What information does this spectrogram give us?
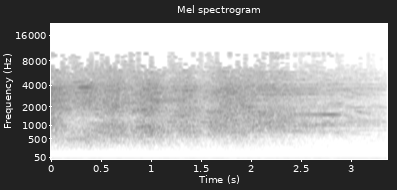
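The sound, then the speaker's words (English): A large crowd of voices shouts 'My Father!' together in one sustained, loud roar, a dense wash of overlapping voices that holds steady for a few seconds before easing slightly at the end. “Can you shout it again?”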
